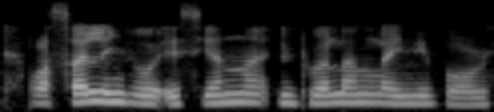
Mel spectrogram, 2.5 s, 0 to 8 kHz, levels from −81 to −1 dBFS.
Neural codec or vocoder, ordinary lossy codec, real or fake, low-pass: autoencoder, 48 kHz, 32 numbers a frame, DAC-VAE, trained on Japanese speech; none; fake; 7.2 kHz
